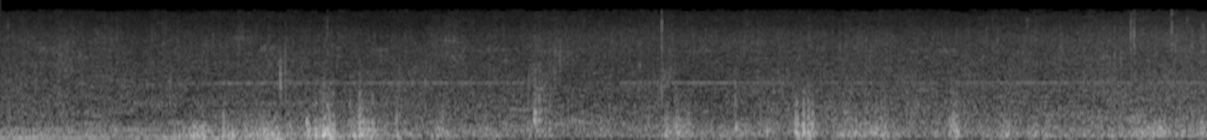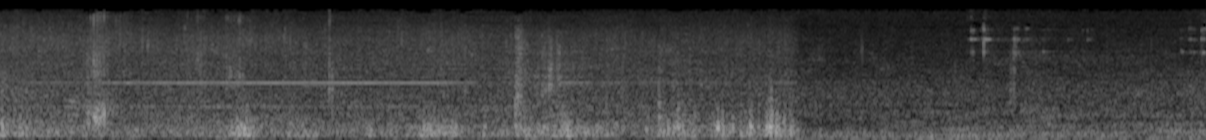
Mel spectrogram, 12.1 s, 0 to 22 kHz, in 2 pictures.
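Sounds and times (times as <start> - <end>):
wind buffeting microphone: 0.0 - 10.1
faint steady high tone: 0.4 - 10.1.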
